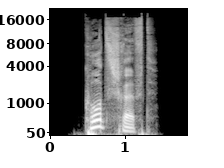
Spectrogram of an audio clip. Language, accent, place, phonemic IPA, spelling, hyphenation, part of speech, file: German, Germany, Berlin, /ˈkʊʁt͡sˌʃʁɪft/, Kurzschrift, Kurz‧schrift, noun, De-Kurzschrift.ogg
- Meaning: 1. shorthand 2. contracted braille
